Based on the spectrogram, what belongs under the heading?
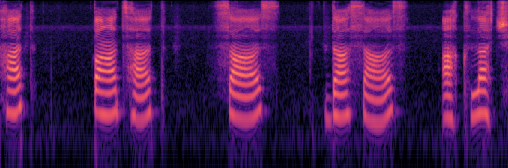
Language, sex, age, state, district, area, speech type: Kashmiri, female, 18-30, Jammu and Kashmir, Bandipora, rural, spontaneous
